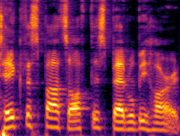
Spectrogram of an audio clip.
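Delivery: ordinary delivery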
